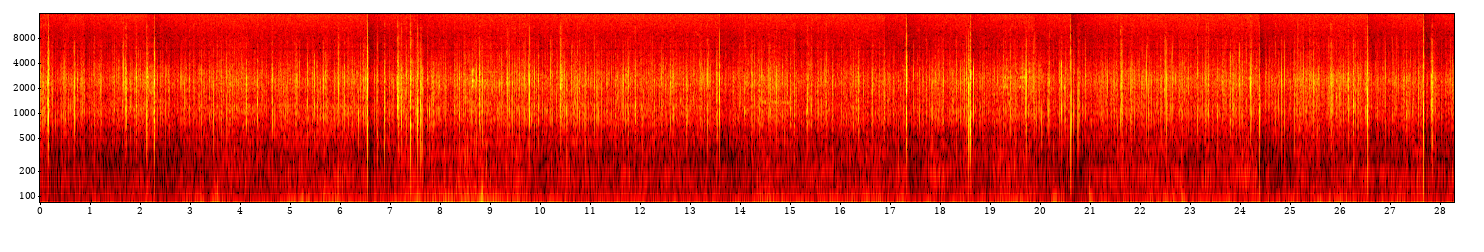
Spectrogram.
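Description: Steady rain pattering, with many scattered sharper drop hits.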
